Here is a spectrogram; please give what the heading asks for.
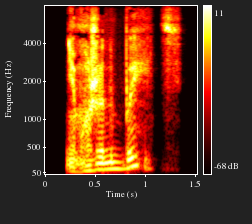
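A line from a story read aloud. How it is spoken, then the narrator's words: Frightened astonished female whisper. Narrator (Russian): со страхом и удивлением прошептала она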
